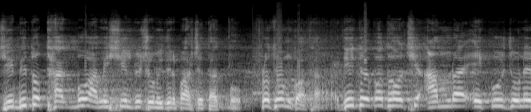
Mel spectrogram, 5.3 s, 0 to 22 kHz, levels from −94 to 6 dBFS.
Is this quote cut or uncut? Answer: uncut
